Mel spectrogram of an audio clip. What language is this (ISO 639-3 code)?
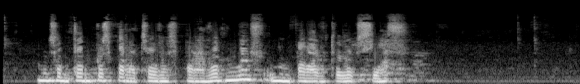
glg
